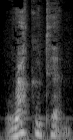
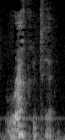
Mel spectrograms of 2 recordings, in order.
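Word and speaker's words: Rakuten: that bought into Pinterest the name is rakuen that's rakuen and uh here's a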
